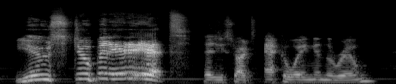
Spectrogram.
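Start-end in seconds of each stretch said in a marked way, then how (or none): 0.2-1.9 furious, loud shriek, very high. Narrator voicing Gorman rising above a screaming crowd, Gorman shouting angrily. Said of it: "you hear Gorman's voice rise above all of them".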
